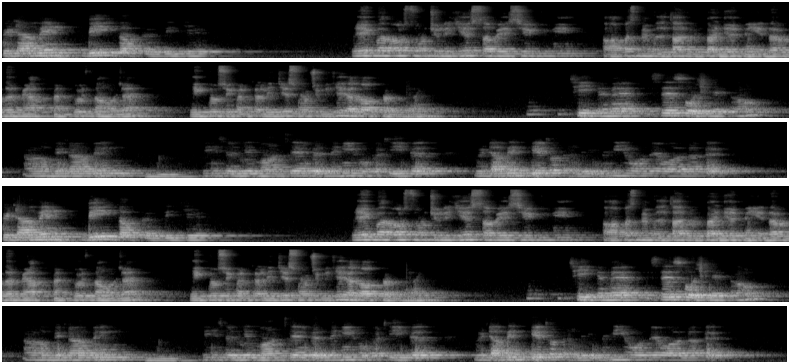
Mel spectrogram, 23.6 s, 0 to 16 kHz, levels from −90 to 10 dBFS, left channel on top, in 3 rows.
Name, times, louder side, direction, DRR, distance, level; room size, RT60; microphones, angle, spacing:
voice 1, 0.0-2.0 11.9-12.2 13.1-13.2 13.6-14.2 14.5-15.4 15.9-17.0 17.7-20.0 20.5-22.9, right 2 dB, 85° right, -2 dB, 1.5 m, -23 dB
voice 2, 3.5-5.8 6.0-9.3 9.8-12.1 17.2-17.5, right 1 dB, 10° right, 1 dB, 0.5 m, -26 dB
6.6 x 2.8 x 2.2 m, 0.78 s
head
